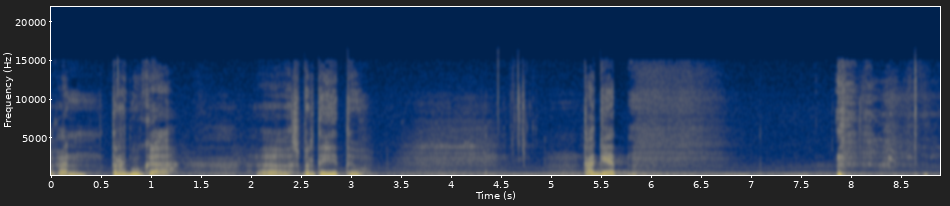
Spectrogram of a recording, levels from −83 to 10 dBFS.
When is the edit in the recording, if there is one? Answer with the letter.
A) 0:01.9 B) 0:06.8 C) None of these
C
